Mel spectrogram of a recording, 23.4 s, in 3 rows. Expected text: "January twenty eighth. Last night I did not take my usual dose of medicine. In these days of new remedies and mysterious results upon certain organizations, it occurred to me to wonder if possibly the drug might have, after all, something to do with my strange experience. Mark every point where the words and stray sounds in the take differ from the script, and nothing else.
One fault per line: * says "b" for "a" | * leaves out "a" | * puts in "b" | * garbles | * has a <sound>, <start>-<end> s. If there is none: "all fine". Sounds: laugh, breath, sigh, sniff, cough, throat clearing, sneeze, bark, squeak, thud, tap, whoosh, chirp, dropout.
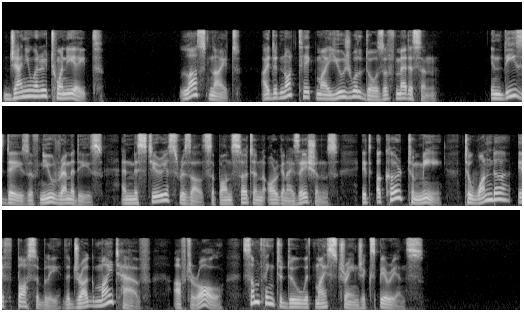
all fine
